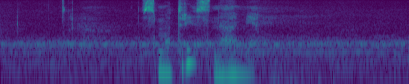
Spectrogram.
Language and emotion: Russian, sad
